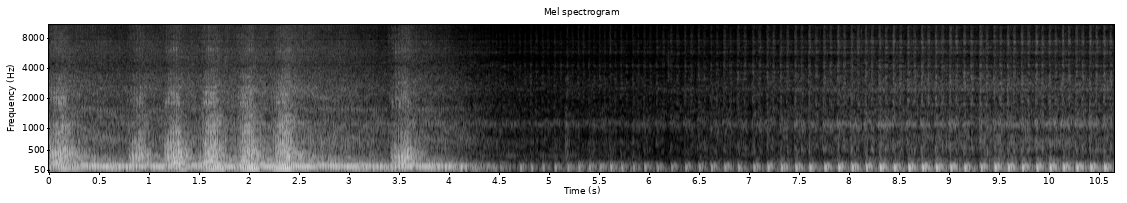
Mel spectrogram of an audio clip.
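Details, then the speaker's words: Yamaha Mio MXi scooter after fixing a no-start from shorted white and red wires (fuel pump and IC also replaced earlier); hard start with throttle blips, then steady even single-cylinder putter at low idle, running smoothly. "So ayan yung nakita niyo hard starting siya nung una no. So manda naman siya matino yung menor."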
